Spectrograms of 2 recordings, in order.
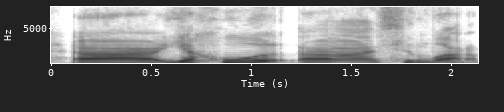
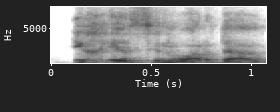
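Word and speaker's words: Яхья Синвар: резню 7 октября 2023 года на юге Израиля, Яху Синвара. Правильно я произношу его имя? Ихья Синвар, да.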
